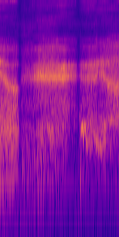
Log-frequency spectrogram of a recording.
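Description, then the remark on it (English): A voice imitates a wolf's heavy, raspy breathing, two long breathy exhalations separated by a brief pause, fairly loud with a hoarse, wheezing quality. “The with the wolf, the with breathing, the the wolf is like, you”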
